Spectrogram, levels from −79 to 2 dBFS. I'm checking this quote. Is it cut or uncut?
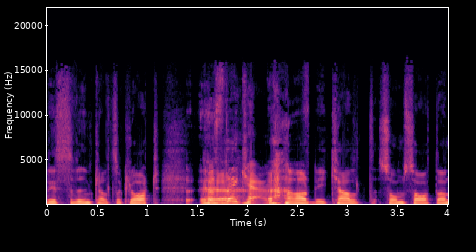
cut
